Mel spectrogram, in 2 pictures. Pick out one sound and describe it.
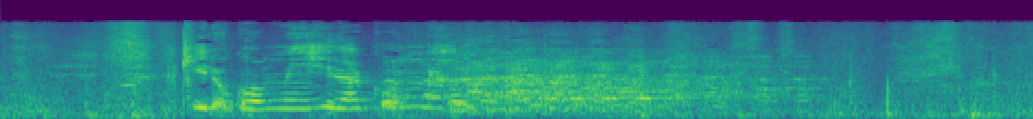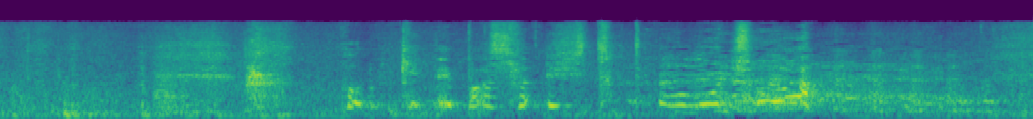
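A man cries out loudly nearby.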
